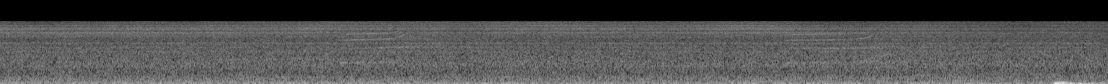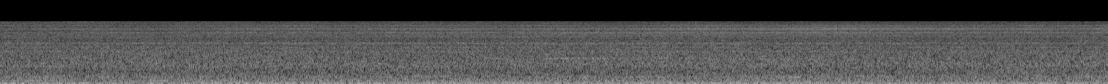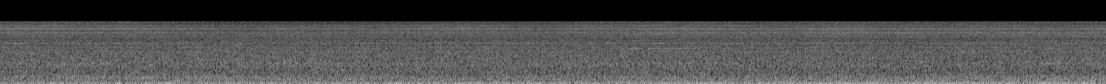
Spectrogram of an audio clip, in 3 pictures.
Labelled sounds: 1.5	1.9	vessel noise, 6.16 to 6.21 kHz
3.3	4.0	killer whale, southern resident, 3.0 to 4.4 kHz
7.8	8.5	killer whale, southern resident, 4.0 to 4.2 kHz
21.6	22.0	vessel noise, 6.21 to 6.23 kHz
28.4	28.9	killer whale, southern resident, 4.0 to 4.2 kHz
29.4	29.9	vessel noise, 6.2 to 6.3 kHz

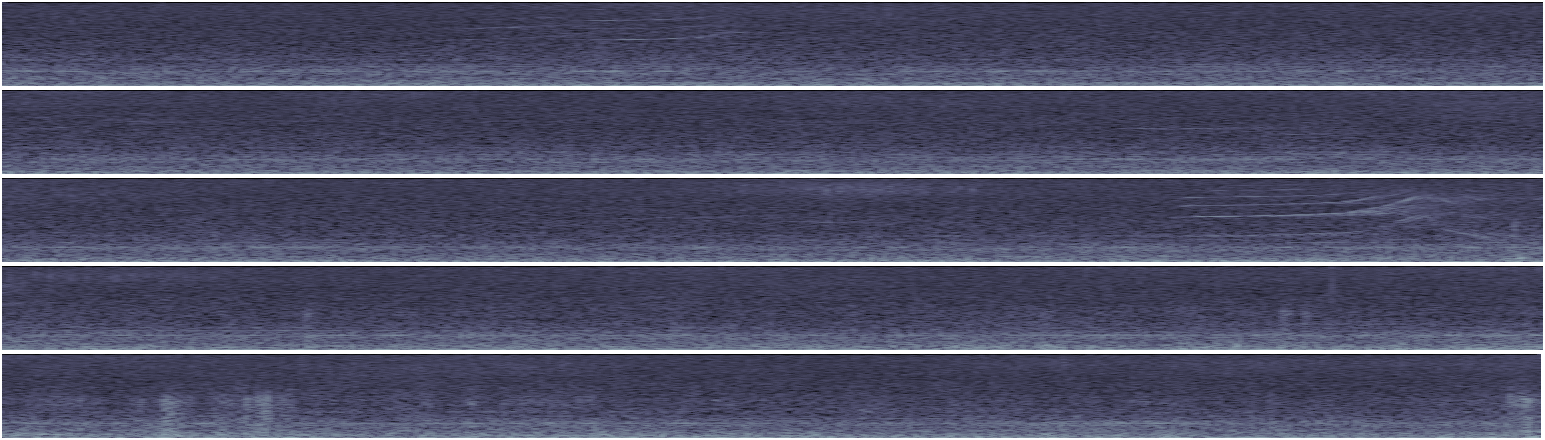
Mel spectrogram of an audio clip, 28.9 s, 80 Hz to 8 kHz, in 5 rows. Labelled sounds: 1.7	2.9	killer whale, 1.7 to 4.8 kHz
15.9	17.4	killer whale, 0.95 to 5.2 kHz

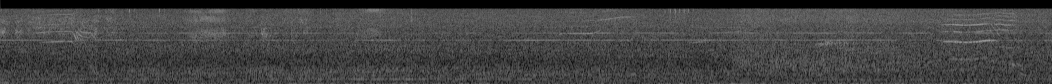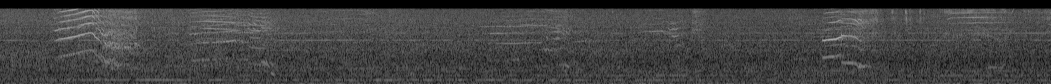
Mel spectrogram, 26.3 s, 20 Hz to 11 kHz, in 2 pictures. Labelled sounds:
0.3	1.3	killer whale, southern resident, 2.0 to 7.1 kHz
7.0	7.9	killer whale, southern resident, 2.8 to 5.6 kHz
11.7	12.7	killer whale, southern resident, 1.0 to 6.5 kHz
23.3	24.2	killer whale, southern resident, 0.75 to 7.8 kHz

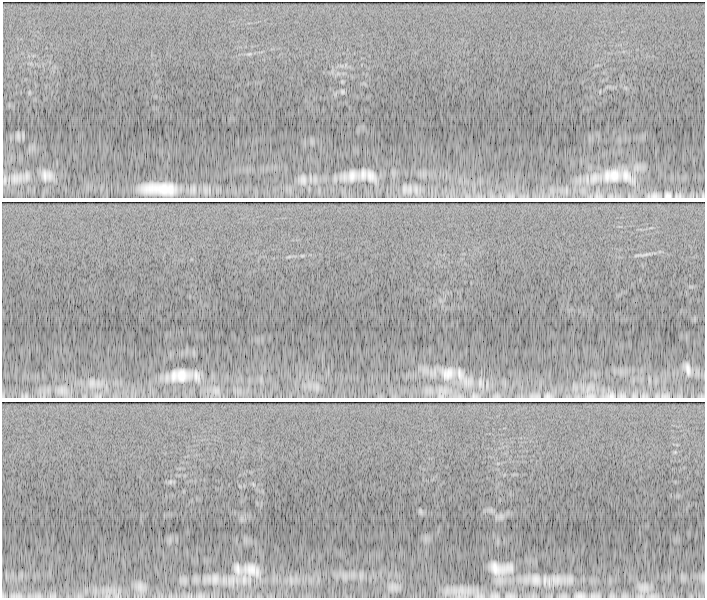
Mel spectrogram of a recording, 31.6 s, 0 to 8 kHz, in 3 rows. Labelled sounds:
0.1	0.7	humpback whale, 0.86 to 3.1 kHz
3.5	4.0	humpback whale, 3.4 to 6.1 kHz
4.8	5.3	humpback whale, 1.8 to 3.0 kHz
8.9	9.2	humpback whale, 1.9 to 2.1 kHz
13.5	14.5	humpback whale, 0.83 to 1.7 kHz
14.8	15.2	humpback whale, 3.3 to 3.5 kHz
16.9	17.3	humpback whale, 1.4 to 2.0 kHz
19.7	20.5	humpback whale, 3.3 to 5.5 kHz
24.6	24.9	humpback whale, 2.0 to 2.2 kHz
27.4	27.6	humpback whale, 2.2 to 2.5 kHz
28.3	29.0	humpback whale, 1.2 to 4.6 kHz

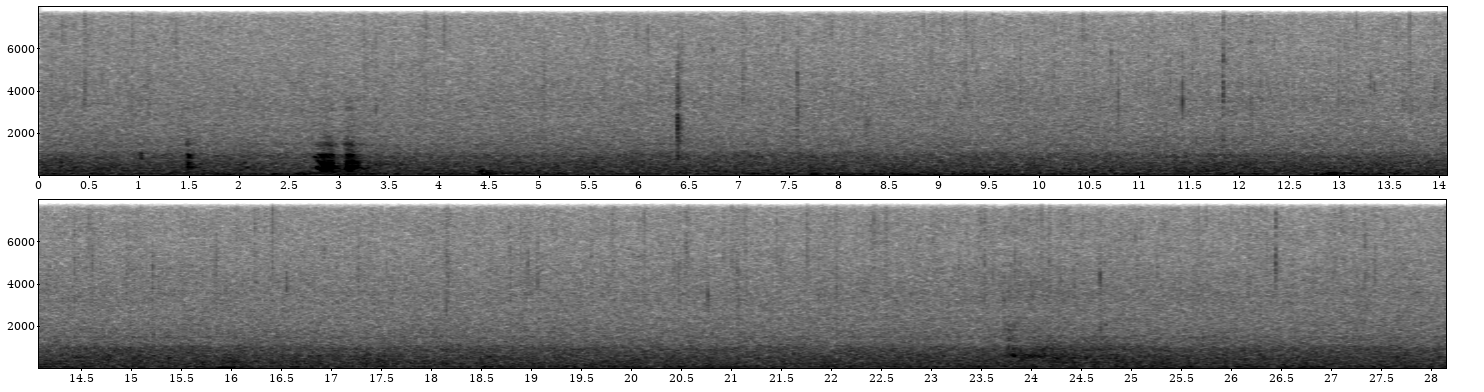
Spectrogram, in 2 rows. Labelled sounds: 2.7	3.0	croaking sound likely from a nearby submerged object, 0.81 to 1.0 kHz

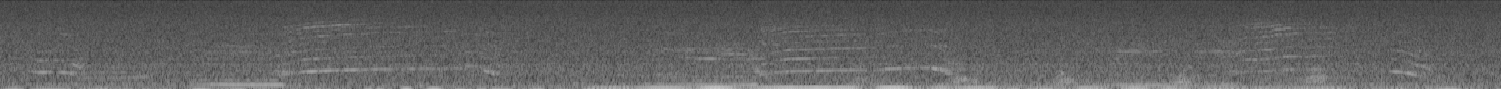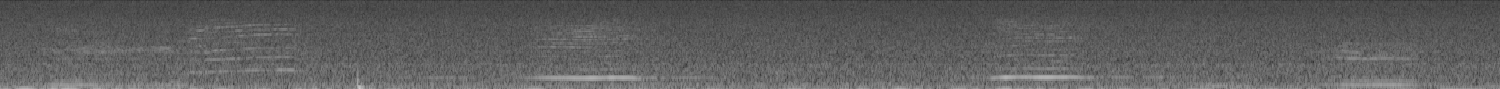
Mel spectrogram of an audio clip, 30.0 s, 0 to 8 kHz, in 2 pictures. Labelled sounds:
3.0	3.7	humpback whale, 3.1 to 3.9 kHz
6.6	7.5	humpback whale, 0.90 to 1.6 kHz
7.8	8.7	humpback whale, 0.86 to 2.9 kHz
11.2	11.4	humpback whale, 1.2 to 1.4 kHz
12.4	13.0	humpback whale, 0.86 to 3.6 kHz
13.9	14.2	humpback whale, 1.1 to 1.4 kHz
17.1	18.0	humpback whale, 0.86 to 3.6 kHz
20.4	21.0	humpback whale, 2.1 to 3.5 kHz
28.5	28.9	humpback whale, 0.83 to 1.2 kHz

